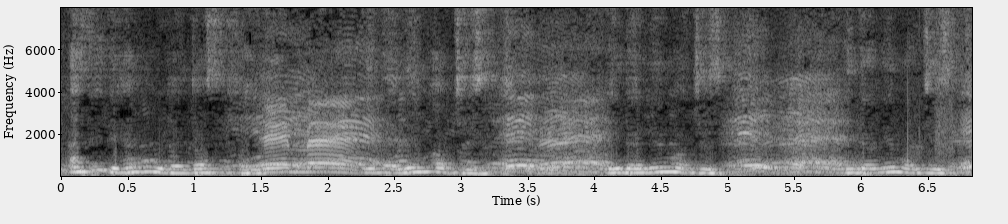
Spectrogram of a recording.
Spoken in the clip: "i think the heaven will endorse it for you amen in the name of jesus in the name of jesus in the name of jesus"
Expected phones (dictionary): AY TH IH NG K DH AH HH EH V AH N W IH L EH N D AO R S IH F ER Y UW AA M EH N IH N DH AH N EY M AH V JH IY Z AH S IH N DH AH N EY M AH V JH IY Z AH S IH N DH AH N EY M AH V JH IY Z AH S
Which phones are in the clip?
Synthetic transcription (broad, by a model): AY S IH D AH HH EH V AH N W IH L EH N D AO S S IH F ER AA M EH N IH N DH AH N EY M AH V JH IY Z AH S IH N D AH N EY M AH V JH IY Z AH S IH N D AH N EY M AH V JH IY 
